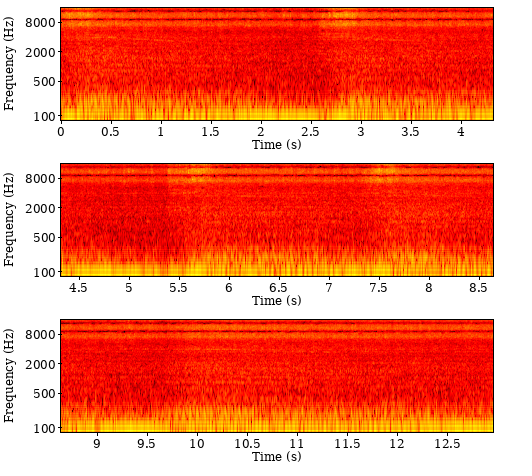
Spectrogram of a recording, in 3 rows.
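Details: Chevy Bel Air V8 while trying to idle near 1000 rpm to set timing at 12–15 degrees: low, uneven idle sagging every couple of seconds, won't stay running long enough to adjust; rough idle and stalling, cause not confirmed.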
